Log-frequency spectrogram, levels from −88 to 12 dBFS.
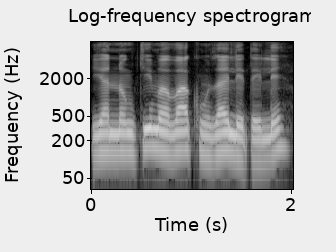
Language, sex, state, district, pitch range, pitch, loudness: Wancho, male, Arunachal Pradesh, Longding, 125-140 Hz, 135 Hz, -15 LUFS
